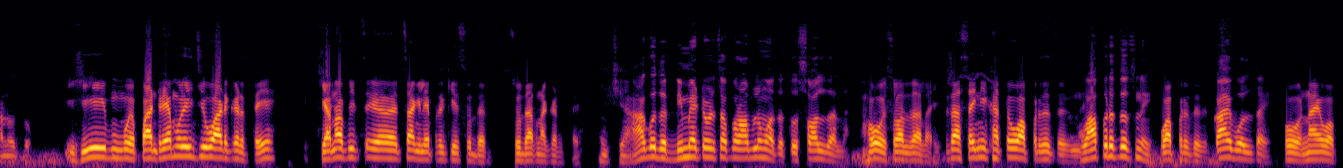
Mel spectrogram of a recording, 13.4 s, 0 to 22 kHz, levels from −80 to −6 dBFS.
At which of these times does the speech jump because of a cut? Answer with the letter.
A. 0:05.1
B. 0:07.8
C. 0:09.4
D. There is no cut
C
